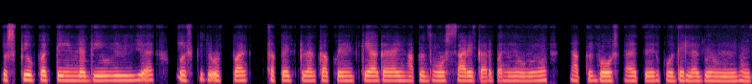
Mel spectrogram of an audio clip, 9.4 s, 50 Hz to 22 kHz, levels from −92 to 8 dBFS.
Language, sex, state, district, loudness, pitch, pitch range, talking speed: Hindi, female, Haryana, Charkhi Dadri, -18 LUFS, 180 Hz, 175-185 Hz, 205 wpm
